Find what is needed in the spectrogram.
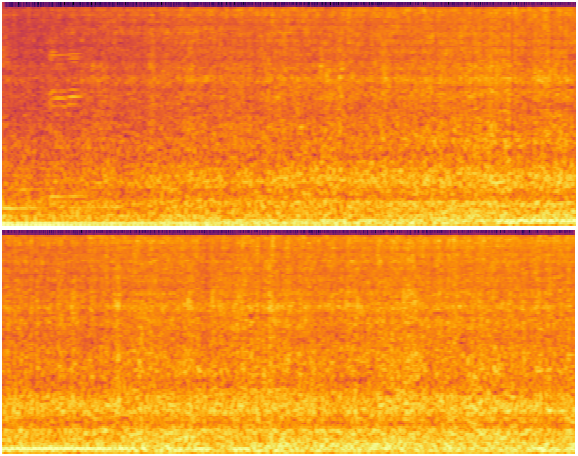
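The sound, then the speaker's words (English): Vimy engines running in a loud, steady, low droning roar with a dense rumble that holds constant throughout, with no talk over it. “Sound of the Vimy engines there”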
